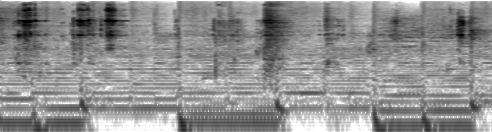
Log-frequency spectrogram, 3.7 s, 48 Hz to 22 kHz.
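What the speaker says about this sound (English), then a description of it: "Just gotta unbolt." A ratchet wrench clicks in quick rapid bursts while unbolting a foot peg on a Harley-Davidson Sportster 1200 motorcycle, close and distinct, with short pauses and small metallic clinks between the strokes.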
